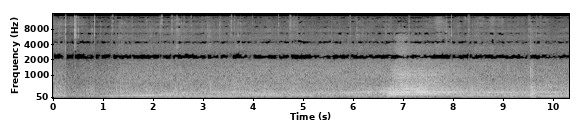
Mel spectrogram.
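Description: Road traffic on wet pavement: a steady hum of cars, with one car passing about seven seconds in, its sound swelling and then fading away.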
